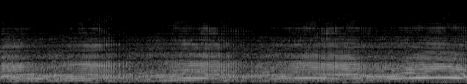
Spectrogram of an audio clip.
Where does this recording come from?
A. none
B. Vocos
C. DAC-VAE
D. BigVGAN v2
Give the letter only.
A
